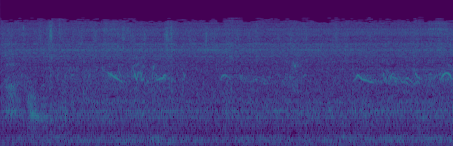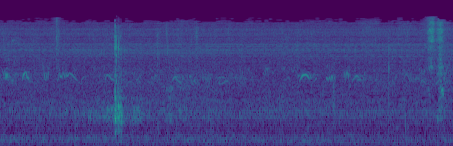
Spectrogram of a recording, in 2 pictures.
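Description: Small birds chirping: strings of short, high chirps come and go over a steady outdoor rumble, with one sharp click a little past halfway.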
